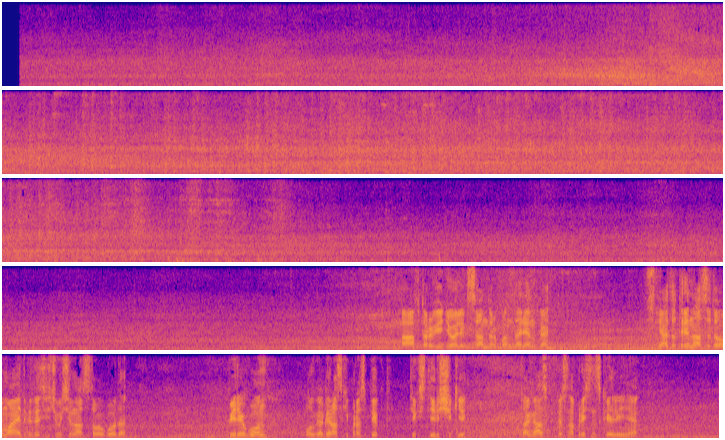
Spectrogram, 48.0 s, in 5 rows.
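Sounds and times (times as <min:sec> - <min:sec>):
metro train running past: 0:00.3 - 0:48.0
wheels clicking over rail joints: 0:09.4 - 0:23.5.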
